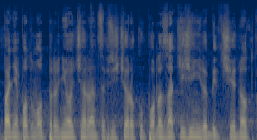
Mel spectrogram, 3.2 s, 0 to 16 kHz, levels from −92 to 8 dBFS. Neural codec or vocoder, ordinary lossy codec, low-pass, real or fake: none; AAC, 48 kbps; 14.4 kHz; real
